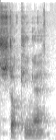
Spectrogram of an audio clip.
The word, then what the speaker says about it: Stockinger: Stockinger, like Kissinger in the States some time ago. Stockinger, it's pronounced Stockinger, S-T-O-C-K, like the stock of merchandise, and Inger, like Kissinger, yeah.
